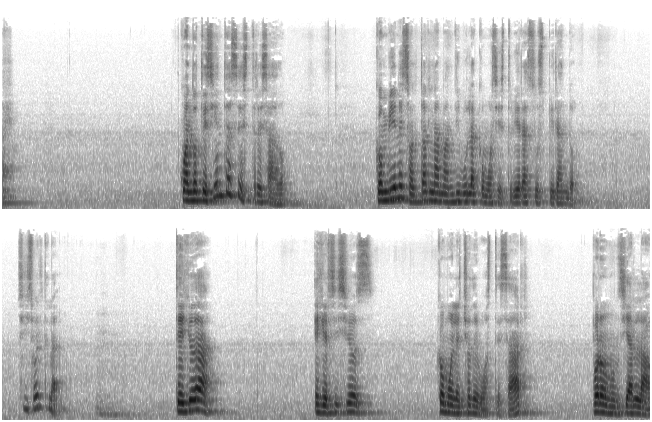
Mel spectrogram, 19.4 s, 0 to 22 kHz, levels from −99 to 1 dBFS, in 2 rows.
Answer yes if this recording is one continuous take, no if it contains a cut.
yes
